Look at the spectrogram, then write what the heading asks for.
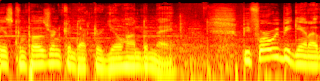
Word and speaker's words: De Meij: Most people say Meij or Meiji, but it's De Meij, and you got it right.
